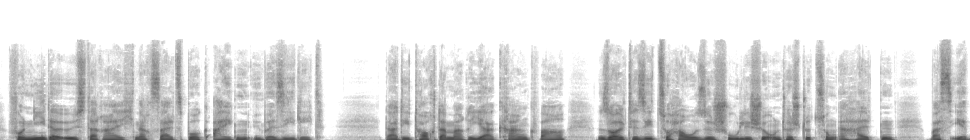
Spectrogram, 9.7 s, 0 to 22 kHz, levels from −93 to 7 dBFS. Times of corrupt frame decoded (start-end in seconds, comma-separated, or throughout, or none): none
